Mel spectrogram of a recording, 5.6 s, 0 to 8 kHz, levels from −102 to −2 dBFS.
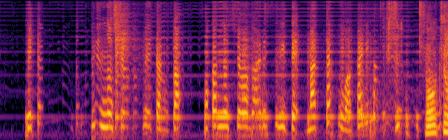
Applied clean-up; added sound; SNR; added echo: neural mask model RNNoise.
